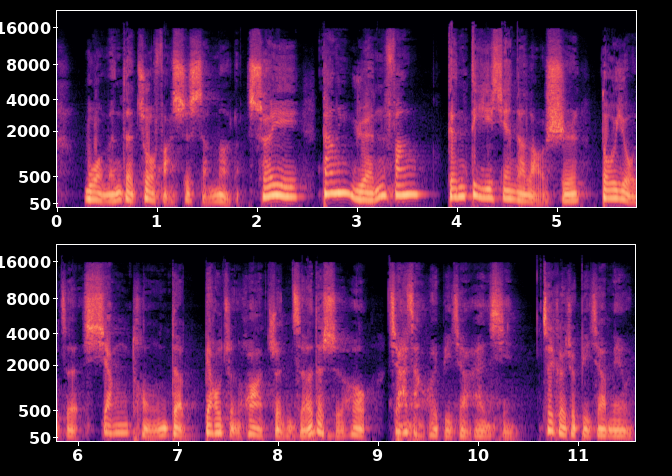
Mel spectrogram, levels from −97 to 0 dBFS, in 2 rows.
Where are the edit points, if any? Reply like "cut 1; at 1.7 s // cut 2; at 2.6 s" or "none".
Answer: cut 1; at 1.9 s // cut 2; at 2.6 s // cut 3; at 3.8 s // cut 4; at 9.0 s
